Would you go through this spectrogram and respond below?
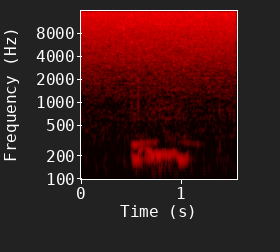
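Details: A single low, droning snore of more than half a second from Kuro, a cat asleep on 28 April 2013, with a steady hum against quiet room tone.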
